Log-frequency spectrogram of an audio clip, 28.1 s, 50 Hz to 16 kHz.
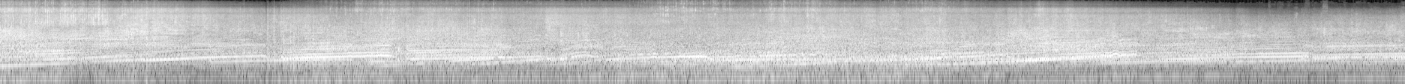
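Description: Can-Am racing cars' engines, largely big Chevrolet V8s, accelerating hard: the pitch climbs and drops at each upshift, again and again as the cars go by.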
